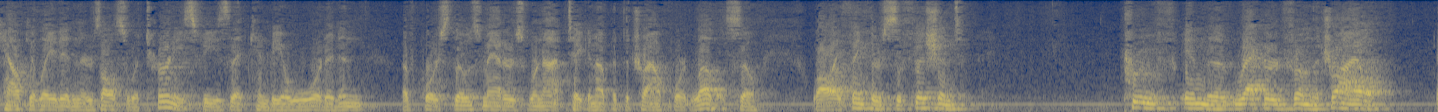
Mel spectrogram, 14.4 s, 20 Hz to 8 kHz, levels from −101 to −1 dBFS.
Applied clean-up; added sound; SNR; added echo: none; none; none; none.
